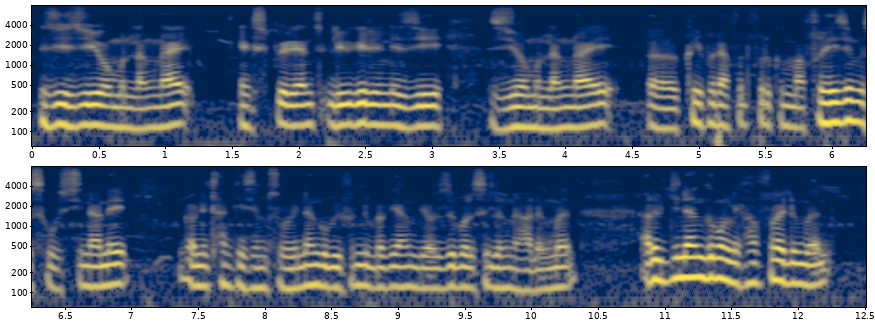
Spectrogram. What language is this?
Bodo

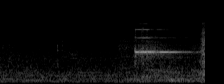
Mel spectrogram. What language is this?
Estonian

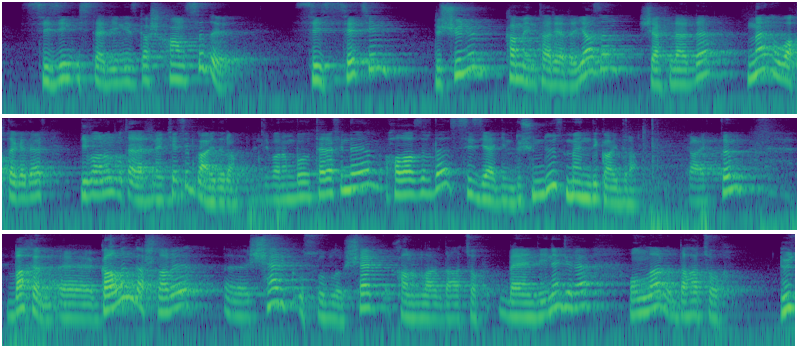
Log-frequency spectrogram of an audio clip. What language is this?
Turkish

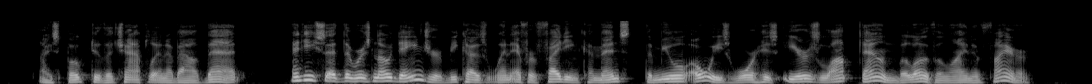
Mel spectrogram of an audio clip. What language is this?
English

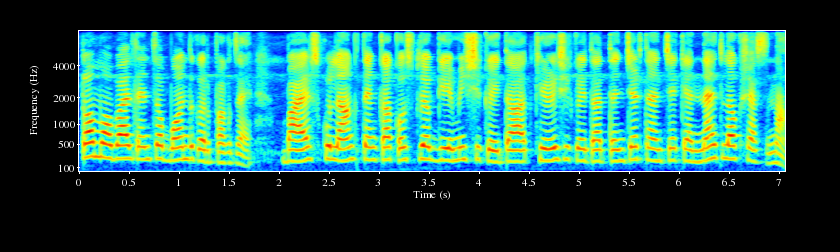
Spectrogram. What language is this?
Konkani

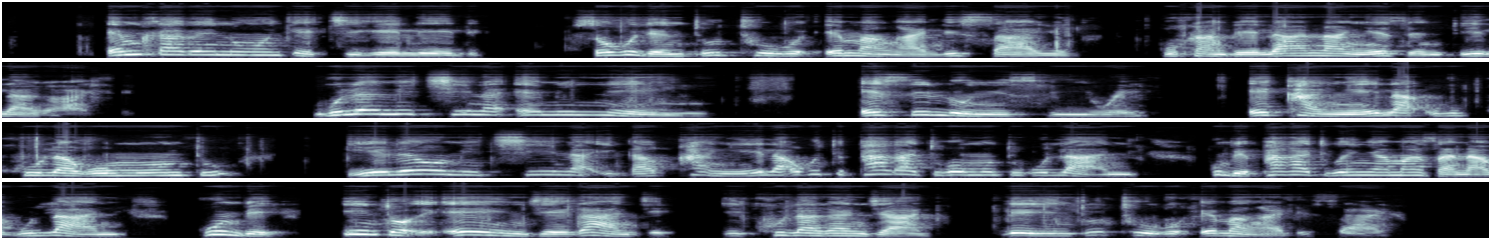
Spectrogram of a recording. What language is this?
North Ndebele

